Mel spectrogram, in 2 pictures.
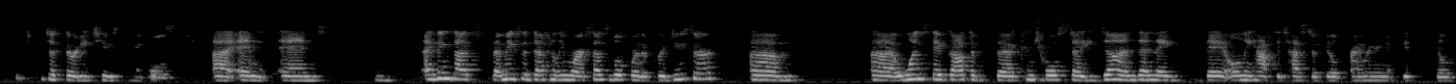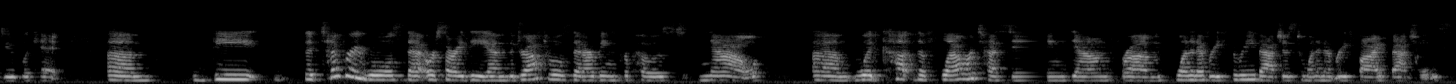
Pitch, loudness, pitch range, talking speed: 200 Hz, -29 LUFS, 185-220 Hz, 165 wpm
